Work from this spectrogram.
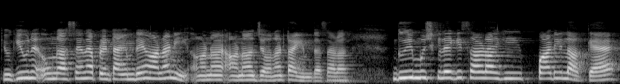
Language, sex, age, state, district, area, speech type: Dogri, female, 30-45, Jammu and Kashmir, Reasi, rural, spontaneous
